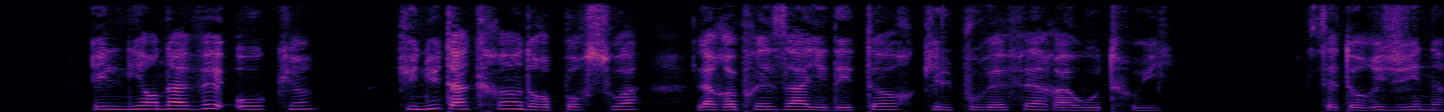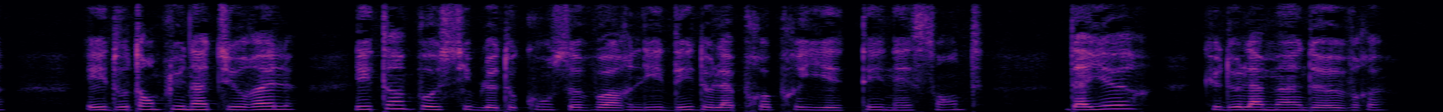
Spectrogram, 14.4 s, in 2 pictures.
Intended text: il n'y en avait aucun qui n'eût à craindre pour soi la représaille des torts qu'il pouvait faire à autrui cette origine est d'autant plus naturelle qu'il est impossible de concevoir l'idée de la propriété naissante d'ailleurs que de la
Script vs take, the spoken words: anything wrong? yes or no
yes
